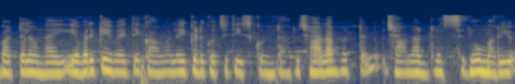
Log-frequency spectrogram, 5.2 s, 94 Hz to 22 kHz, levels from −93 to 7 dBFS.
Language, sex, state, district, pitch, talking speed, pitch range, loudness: Telugu, female, Andhra Pradesh, Chittoor, 210 Hz, 175 wpm, 205-215 Hz, -17 LUFS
